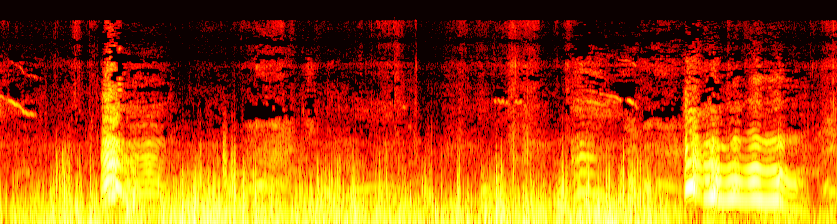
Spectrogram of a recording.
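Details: Sarabi dog from Iran, an ancient large breed, whining after seeing a female dog it wants to play with: two wavering, high-pitched whine bursts near the start and about seven seconds in, amid rustling and background noise.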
